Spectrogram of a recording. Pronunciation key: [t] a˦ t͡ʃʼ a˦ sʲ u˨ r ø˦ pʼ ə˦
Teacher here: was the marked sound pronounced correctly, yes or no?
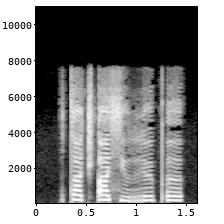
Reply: yes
